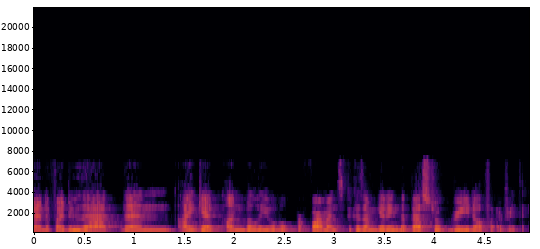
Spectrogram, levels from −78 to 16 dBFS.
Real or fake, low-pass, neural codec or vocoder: fake; 7.2 kHz; codec, 16 kHz, 0.4 kbps, LongCat-Audio-Codec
